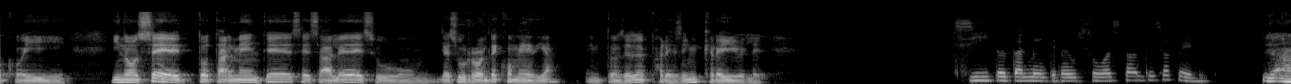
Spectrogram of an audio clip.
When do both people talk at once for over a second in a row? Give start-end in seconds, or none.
none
